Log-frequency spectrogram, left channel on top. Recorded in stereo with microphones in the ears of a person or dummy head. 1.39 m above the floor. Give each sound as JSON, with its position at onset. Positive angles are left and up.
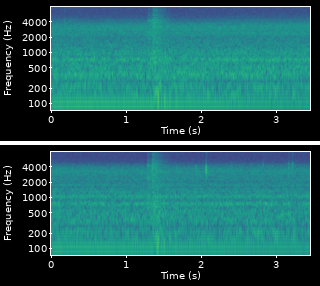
{"t": 1.3, "sound": "a microwave", "side_deg": -35, "distance_m": 2.5}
